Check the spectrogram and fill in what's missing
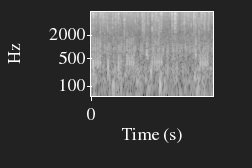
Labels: {"label": "biophony, rattle", "recorder": "SoundTrap 500"}
{"label": "biophony, damselfish", "recorder": "SoundTrap 500"}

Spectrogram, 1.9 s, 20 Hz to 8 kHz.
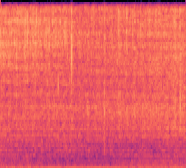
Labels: {"label": "anthrophony, boat engine", "recorder": "SoundTrap 500"}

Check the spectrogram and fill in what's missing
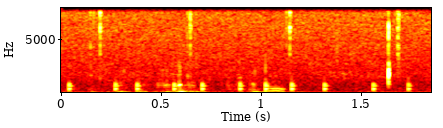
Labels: {"label": "biophony, knock croak", "recorder": "SoundTrap 300"}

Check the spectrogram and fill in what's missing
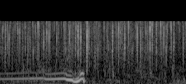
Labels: {"label": "biophony, cascading saw", "recorder": "SoundTrap 600 or HydroMoth"}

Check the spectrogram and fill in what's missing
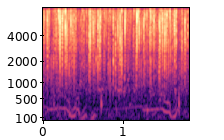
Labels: {"label": "biophony, cascading saw", "recorder": "SoundTrap 600 or HydroMoth"}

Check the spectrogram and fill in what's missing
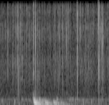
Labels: {"label": "anthrophony, bomb", "recorder": "HydroMoth"}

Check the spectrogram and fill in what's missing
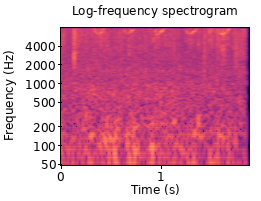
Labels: {"label": "biophony, dolphin", "recorder": "SoundTrap 500"}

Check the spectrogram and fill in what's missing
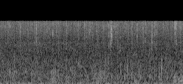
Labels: {"label": "biophony", "recorder": "SoundTrap 300"}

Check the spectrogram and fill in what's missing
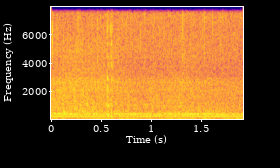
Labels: {"label": "anthrophony, boat engine", "recorder": "SoundTrap 300"}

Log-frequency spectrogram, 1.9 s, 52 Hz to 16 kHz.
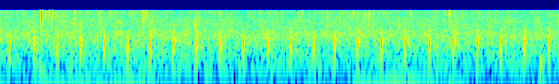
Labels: {"label": "biophony, rattle", "recorder": "SoundTrap 500"}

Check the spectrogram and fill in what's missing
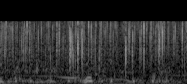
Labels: {"label": "biophony, cascading saw", "recorder": "SoundTrap 600 or HydroMoth"}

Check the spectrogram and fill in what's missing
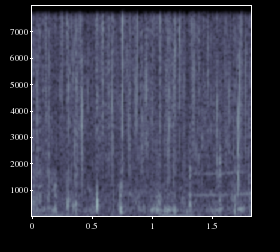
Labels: {"label": "biophony", "recorder": "SoundTrap 300"}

